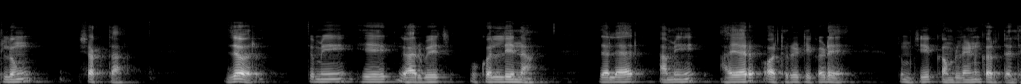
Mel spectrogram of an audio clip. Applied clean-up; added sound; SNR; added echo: none; none; none; none.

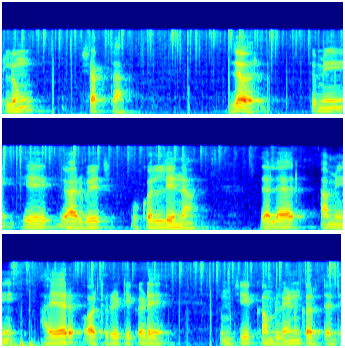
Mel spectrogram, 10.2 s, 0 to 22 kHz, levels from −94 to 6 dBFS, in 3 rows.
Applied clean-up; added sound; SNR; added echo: none; Rain; 17 dB; none.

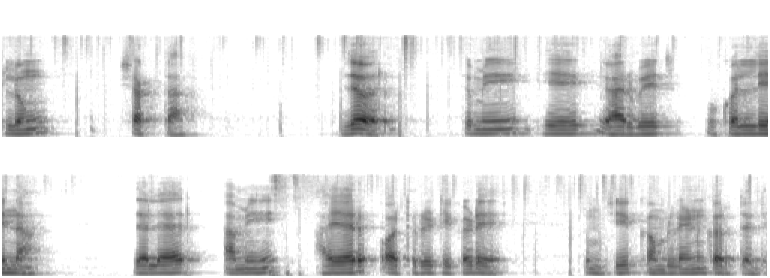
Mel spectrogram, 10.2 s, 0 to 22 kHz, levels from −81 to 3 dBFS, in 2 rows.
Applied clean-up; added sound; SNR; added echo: neural mask model RNNoise.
